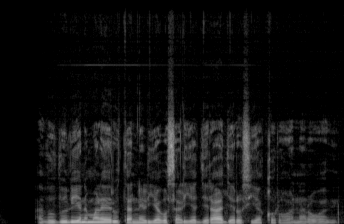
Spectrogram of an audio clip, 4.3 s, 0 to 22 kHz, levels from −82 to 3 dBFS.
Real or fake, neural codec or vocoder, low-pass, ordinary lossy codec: real; none; none; none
